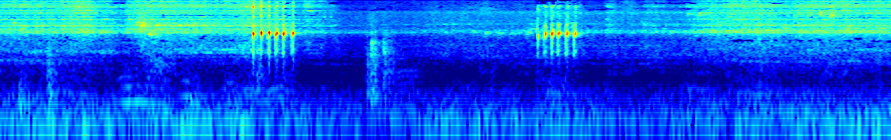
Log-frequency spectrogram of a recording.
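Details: Scaly-breasted bulbul used as a lure: two short bursts of rapid high notes about three seconds apart, with a faint lower note between and low background noise.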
